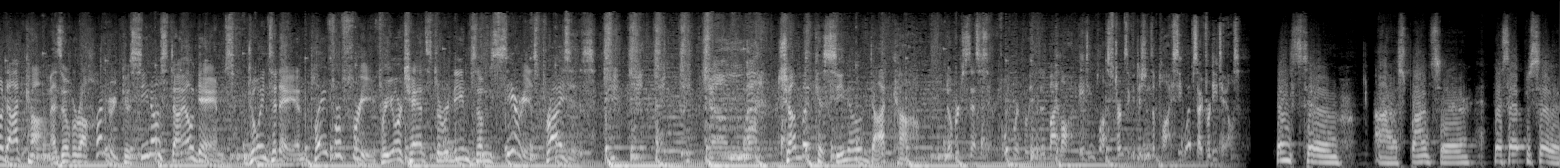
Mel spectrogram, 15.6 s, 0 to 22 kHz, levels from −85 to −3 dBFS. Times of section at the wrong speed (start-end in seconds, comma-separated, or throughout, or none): none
